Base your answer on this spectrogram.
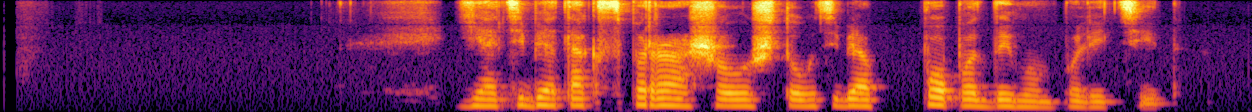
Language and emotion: Russian, angry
